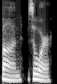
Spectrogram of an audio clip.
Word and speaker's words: bonjour: literal translation is good day the word is pronounced Bon zor three say salad for an informal greeting the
